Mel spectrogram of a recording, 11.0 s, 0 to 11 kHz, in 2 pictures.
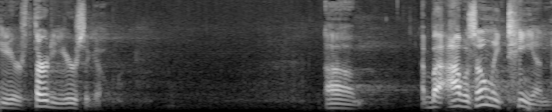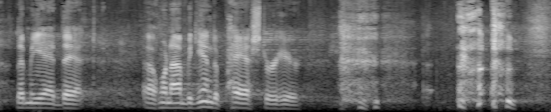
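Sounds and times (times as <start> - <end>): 
speech: 0.0 - 1.2, 3.2 - 9.5, 10.1 - 11.0
pastor coughing sharply: 8.9 - 10.9.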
